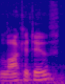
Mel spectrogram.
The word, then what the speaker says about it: locative: Grammarians pronounce it locative, like lock and key.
